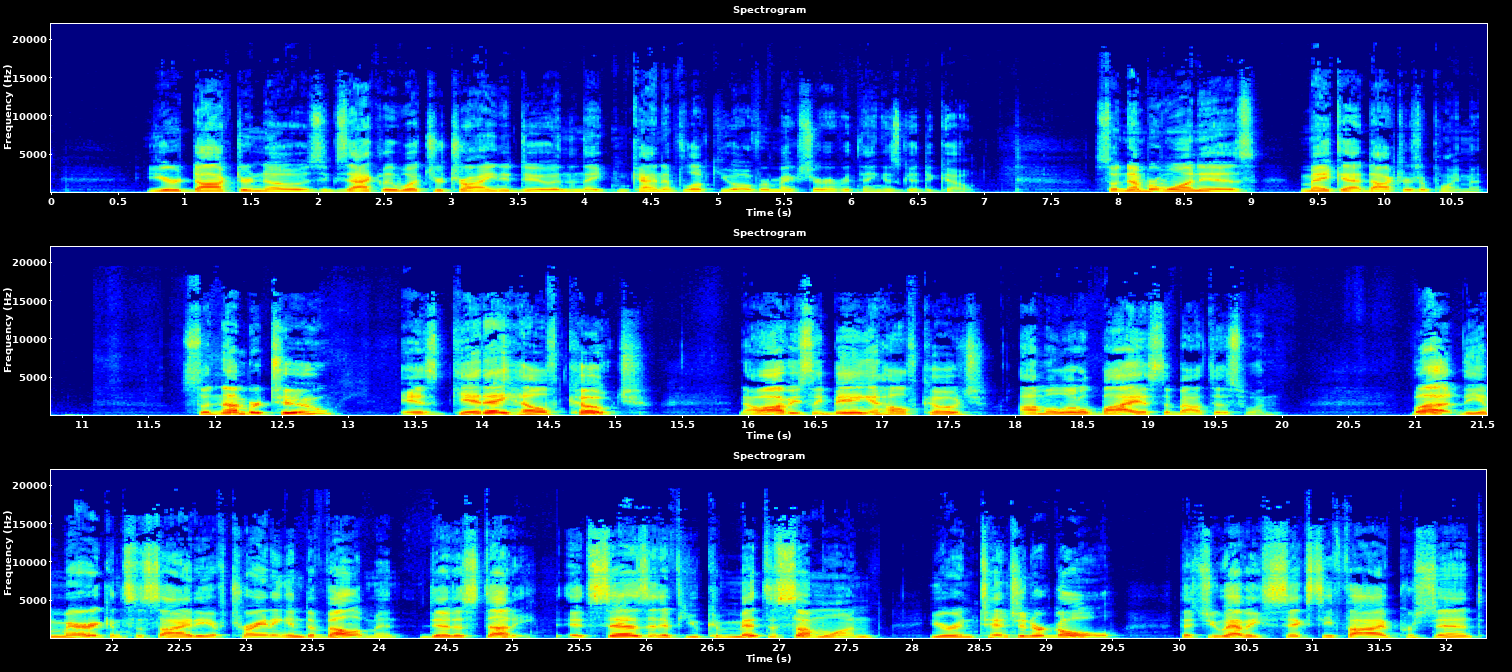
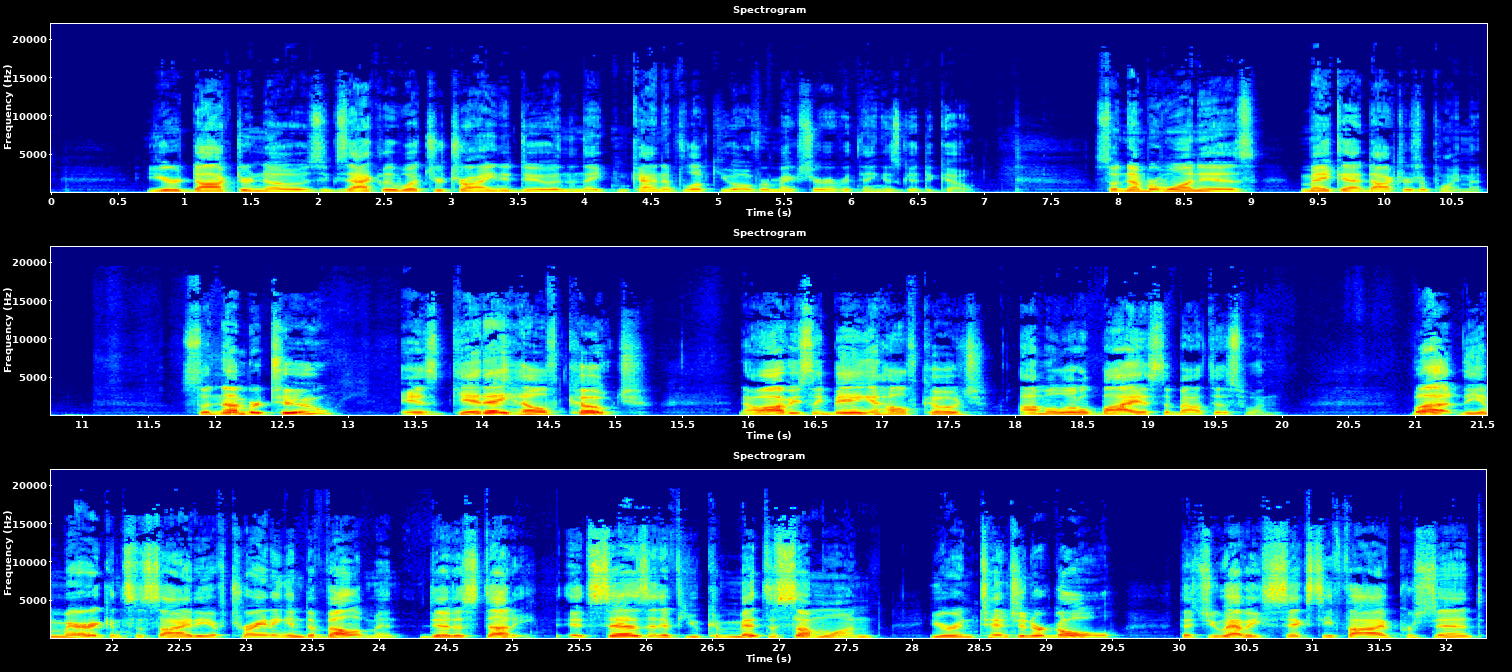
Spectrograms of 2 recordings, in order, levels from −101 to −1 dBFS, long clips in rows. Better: neither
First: none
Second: none

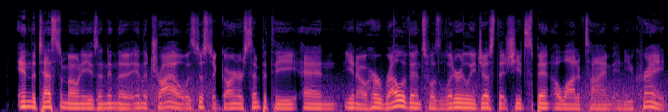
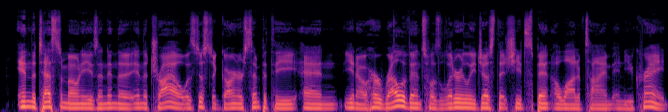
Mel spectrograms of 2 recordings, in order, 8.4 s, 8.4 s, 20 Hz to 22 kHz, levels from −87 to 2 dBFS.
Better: second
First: wind noise on the microphone; occasional gusts; from 1 to 2.5 s, from 4 to 6 s and from 7.5 s on; 20 dB below the speech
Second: none

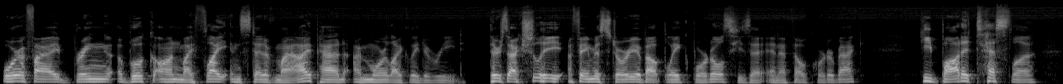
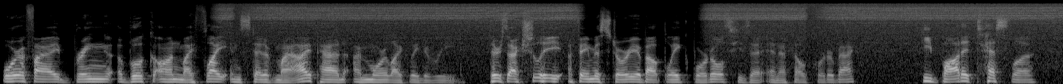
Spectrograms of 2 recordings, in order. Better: first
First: hiss; faint; from 2 to 6 s and from 7 s on; 25 dB below the speech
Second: hiss; loud; from 2 to 6 s and from 7 s on; 3 dB below the speech

